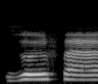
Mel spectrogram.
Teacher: Zulfa jangan ada Hamzah belakang sayang ya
